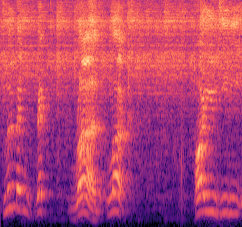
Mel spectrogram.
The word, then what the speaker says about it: Rudd: that he was Ricky Rude. No, not that Ricky Rude. No, dude, it's bloomin' Rick Rudd. Look, R-U-D-D is pronounced Rudd, you tool.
